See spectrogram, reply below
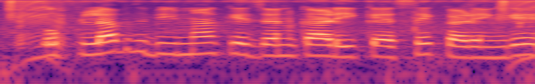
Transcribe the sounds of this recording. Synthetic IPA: ʊpləbd̪ʱbiːmaked͡ʒənkaːɽikɛːsekəɾẽːŋɡeː

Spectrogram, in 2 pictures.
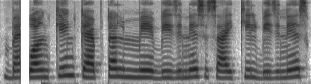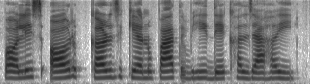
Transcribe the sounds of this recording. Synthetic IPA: bɛəŋkiŋɡkɛpi̥ʈəlmebid͡ʒnesːajkilbid͡ʒnespɔlisɔːɾkəɾd͡ʒkeənupat̪bʱid̪ekʰəld͡ʒaɦəj

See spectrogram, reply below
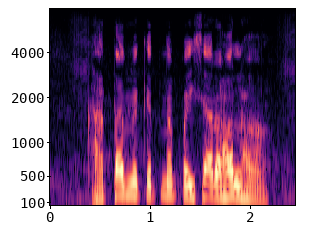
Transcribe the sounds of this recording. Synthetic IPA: kʰat̪ameket̪napəɪsaɾəɦəlɦə

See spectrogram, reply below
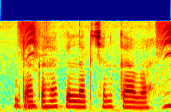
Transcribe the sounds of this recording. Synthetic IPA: ɖakaɦakiləkt͡ʃʰənkaba

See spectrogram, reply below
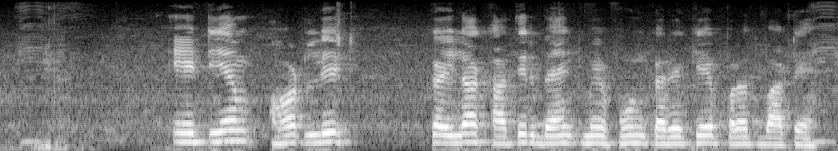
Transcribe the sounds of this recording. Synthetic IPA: eːʈijɛmɦɔːʈlɪsʈ | kɐɪlakʰaːt̪ɪɾbɛ̃ːŋkmẽpʰoːnkəɾekepəɾət̪̚baːʈẽː

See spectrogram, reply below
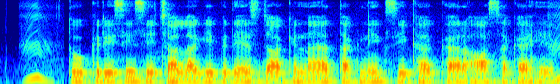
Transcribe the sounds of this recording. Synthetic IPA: t̪oːkɾiːsiseːt͡ʃʰaləɡiʋɪd̪eːsd͡ʒaːkenəjat̪əkniːksɪkʰakəɾa̰ːsəkəɦɛː

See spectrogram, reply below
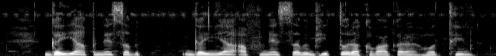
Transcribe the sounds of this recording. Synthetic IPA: ɡəjapne | ɡəijaʔəpnesəbʱbʱit̪oɾəkʰwakəɾɦoːt̪in

